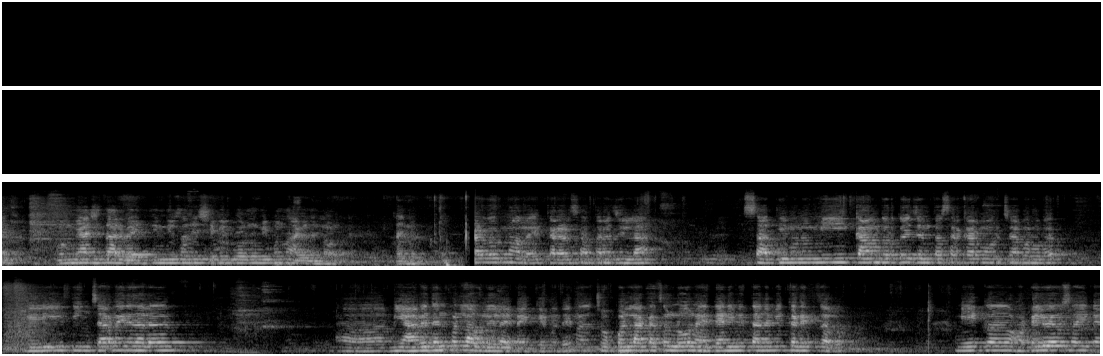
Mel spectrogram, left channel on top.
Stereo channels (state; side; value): silent; left; 58 dB below the other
